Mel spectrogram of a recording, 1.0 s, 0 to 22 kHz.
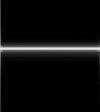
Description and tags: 1000 ms of 3675 Hz.
Made in Audacity using Tone...
Sound ID is: 594161
3675Hz, second, sine, sine-wave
